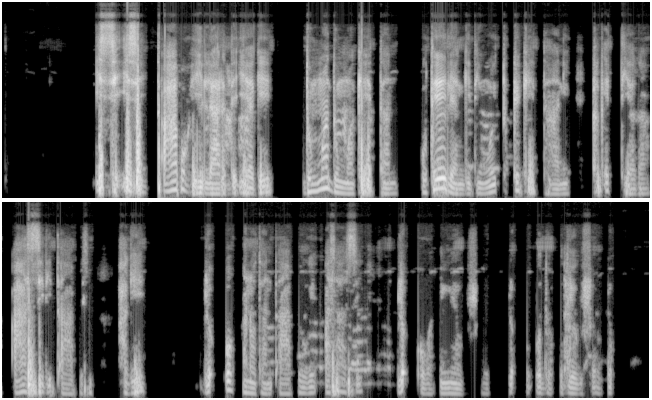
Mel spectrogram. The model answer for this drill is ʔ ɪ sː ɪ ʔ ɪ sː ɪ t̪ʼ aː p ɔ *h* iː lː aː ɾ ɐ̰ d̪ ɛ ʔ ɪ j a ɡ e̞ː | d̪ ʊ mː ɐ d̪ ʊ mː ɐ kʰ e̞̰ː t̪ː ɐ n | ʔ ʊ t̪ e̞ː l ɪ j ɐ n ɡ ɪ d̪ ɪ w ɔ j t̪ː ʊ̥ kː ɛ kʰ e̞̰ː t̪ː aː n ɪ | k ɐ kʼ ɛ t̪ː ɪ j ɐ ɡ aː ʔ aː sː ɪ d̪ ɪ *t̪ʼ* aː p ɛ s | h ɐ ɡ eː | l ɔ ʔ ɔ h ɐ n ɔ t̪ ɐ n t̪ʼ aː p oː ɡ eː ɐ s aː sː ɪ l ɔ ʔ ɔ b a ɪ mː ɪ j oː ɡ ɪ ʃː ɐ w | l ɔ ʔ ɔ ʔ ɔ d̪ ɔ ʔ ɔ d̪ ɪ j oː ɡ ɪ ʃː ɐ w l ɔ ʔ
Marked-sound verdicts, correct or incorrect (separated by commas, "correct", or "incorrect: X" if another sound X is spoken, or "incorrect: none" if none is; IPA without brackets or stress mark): correct, correct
